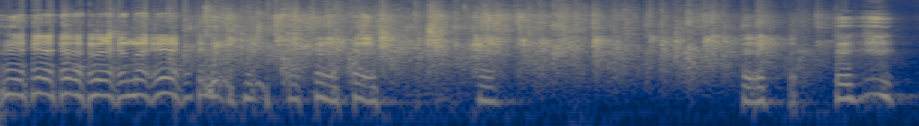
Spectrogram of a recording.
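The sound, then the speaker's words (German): A small group breaks into clapping that builds to a dense patter, mixed with laughter and excited voices calling out over it, then fades as the voices continue. “Applaus.”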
